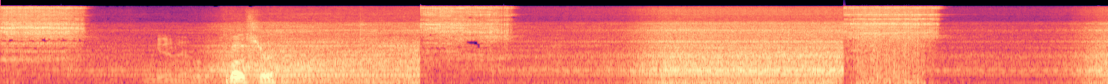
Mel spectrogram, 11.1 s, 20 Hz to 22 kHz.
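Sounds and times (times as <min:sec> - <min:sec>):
grinding wheel on metal tooth: 0:00.0 - 0:01.0, 0:04.2 - 0:05.2, 0:08.4 - 0:09.5
motor hum: 0:00.8 - 0:08.5.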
